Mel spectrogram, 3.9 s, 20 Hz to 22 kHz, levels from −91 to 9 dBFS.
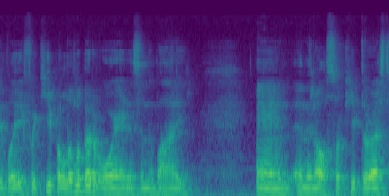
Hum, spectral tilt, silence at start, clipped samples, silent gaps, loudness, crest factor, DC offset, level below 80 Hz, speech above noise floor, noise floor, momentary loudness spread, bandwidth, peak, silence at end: none; -7.5 dB/octave; 0 s; under 0.1%; none; -22 LUFS; 18 dB; under 0.1%; -46 dBFS; 24 dB; -44 dBFS; 7 LU; 11 kHz; -4 dBFS; 0 s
